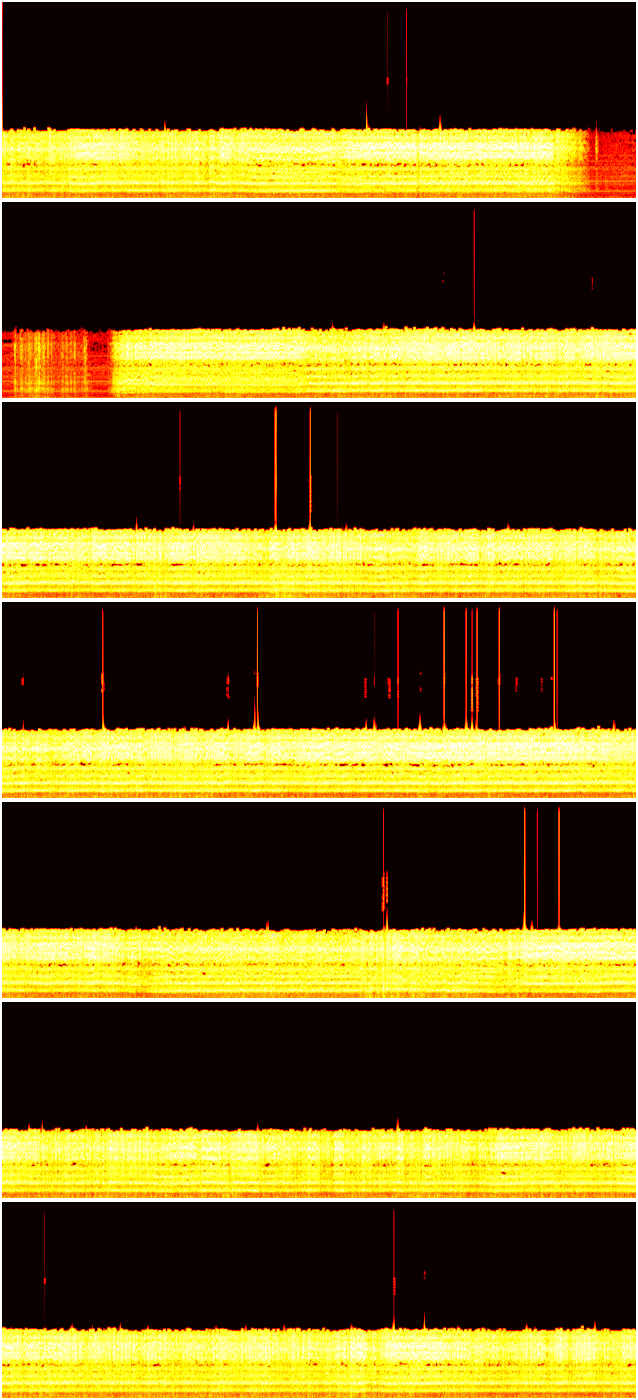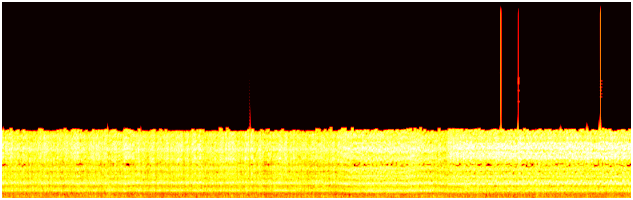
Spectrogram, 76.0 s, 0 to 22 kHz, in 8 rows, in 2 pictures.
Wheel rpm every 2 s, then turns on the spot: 230, 230, 210, 200, 40, 60, 190, 220, 230, 230, 230, 230, 230, 230, 230, 230, 230, 230, 230, 230, 200, 200, 220, 220, 230, 230, 230, 230, 230, 230, 230, 230, 230, 240, 240, 230, 210, 200.
none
